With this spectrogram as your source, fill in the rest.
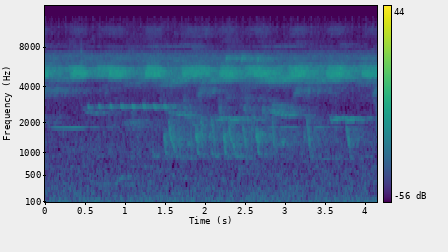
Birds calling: Thrush-like Wren (Campylorhynchus turdinus)
Hauxwell's Thrush (Turdus hauxwelli)
Little Tinamou (Crypturellus soui)

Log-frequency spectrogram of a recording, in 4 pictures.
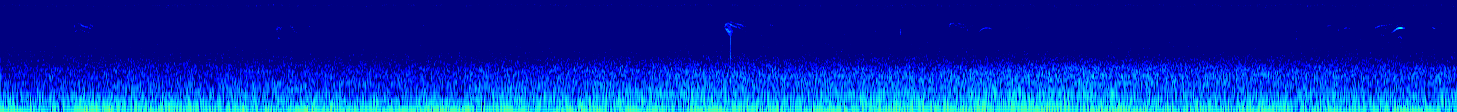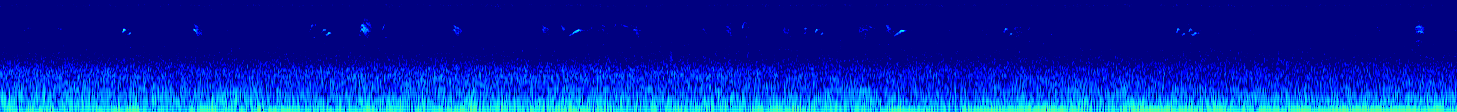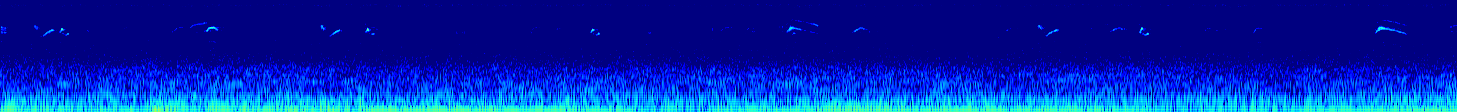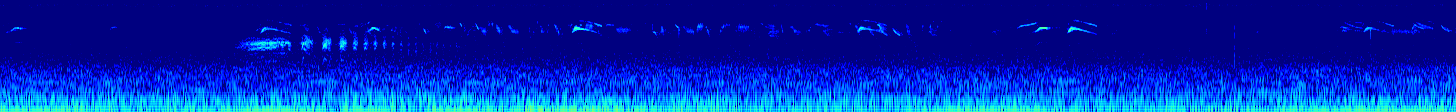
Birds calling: Erckel's Francolin (Pternistis erckelii)
House Finch (Haemorhous mexicanus)
Hawaii Amakihi (Chlorodrepanis virens)
Eurasian Skylark (Alauda arvensis)

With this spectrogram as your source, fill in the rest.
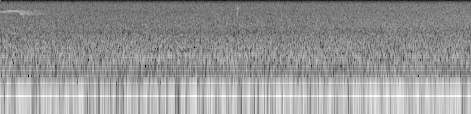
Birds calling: Tufted Titmouse (Baeolophus bicolor)

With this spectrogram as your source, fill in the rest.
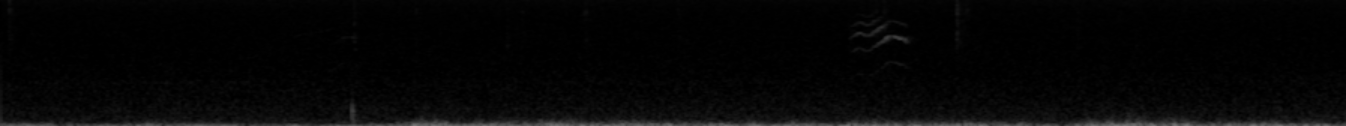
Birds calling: Hawaii Amakihi (Chlorodrepanis virens)

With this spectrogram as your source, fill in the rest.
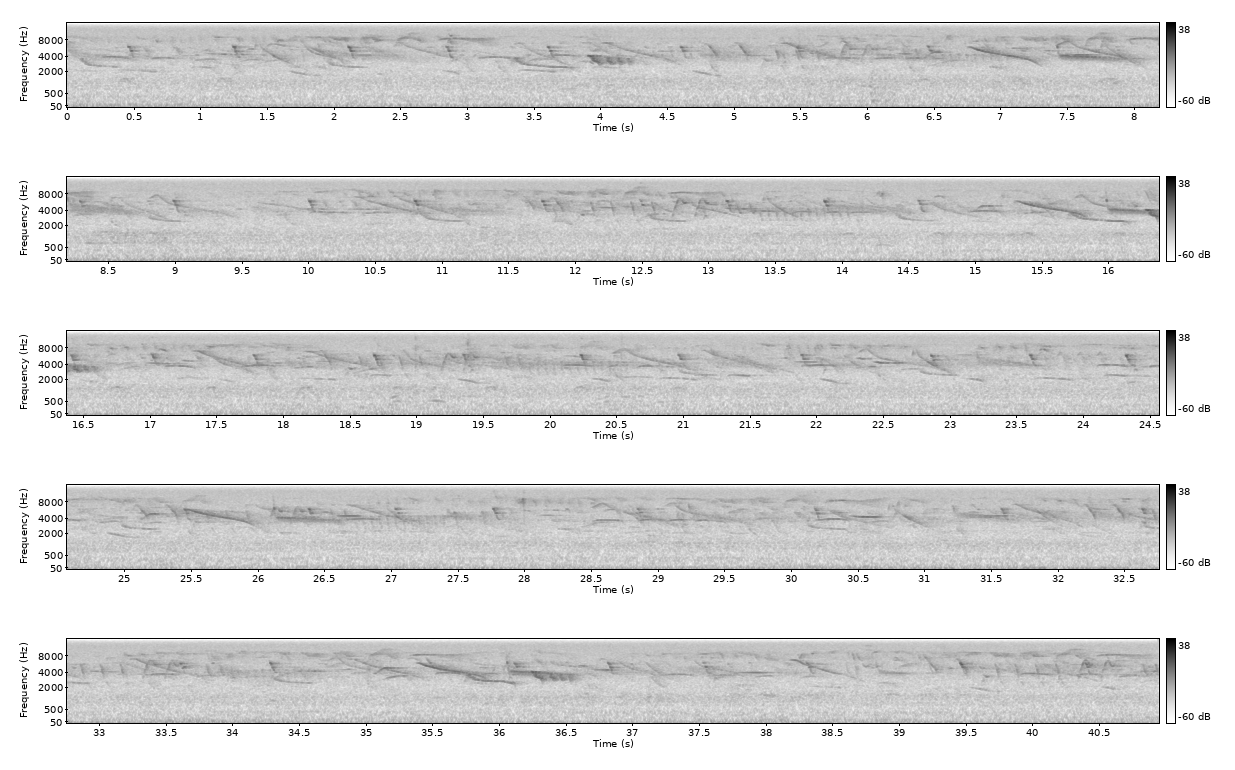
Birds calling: Golden-faced Tyrannulet (Zimmerius chrysops)
Rufous-collared Sparrow (Zonotrichia capensis)
House Wren (Troglodytes aedon)

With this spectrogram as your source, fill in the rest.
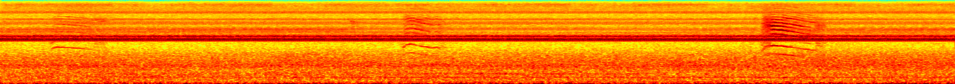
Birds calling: Gray Catbird (Dumetella carolinensis)

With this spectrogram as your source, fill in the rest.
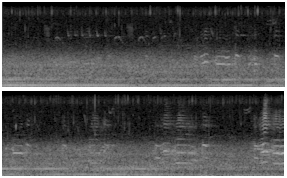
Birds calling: American Goldfinch (Spinus tristis)
Canada Goose (Branta canadensis)

